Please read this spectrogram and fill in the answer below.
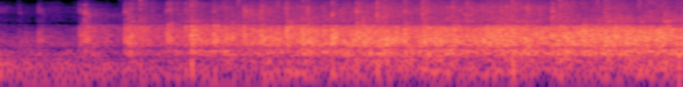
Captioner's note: applause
